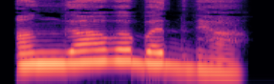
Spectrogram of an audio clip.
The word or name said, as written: ಅಂಗಾವಬದ್ಧ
